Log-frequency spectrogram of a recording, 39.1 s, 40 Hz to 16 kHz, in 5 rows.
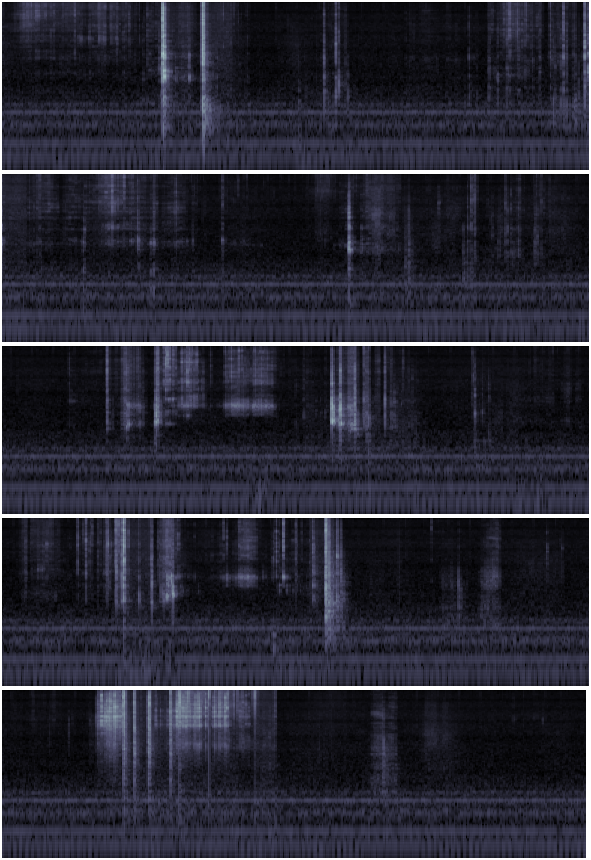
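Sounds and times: plastic beads rattling: 17.7s - 19.3s, 24.5s - 27.6s, 32.6s - 34.9s.

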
